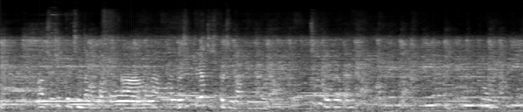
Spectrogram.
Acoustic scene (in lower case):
restaurant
